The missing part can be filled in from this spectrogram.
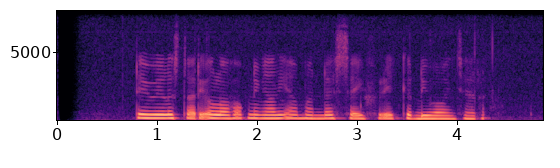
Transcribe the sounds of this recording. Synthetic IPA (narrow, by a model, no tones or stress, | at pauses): dewiləst̪aɾiʔɔlɔɦɔk̚niŋaliamandasajfɾḭt͡ʃ̚kərdiwawaɲt͡ʃaɾa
